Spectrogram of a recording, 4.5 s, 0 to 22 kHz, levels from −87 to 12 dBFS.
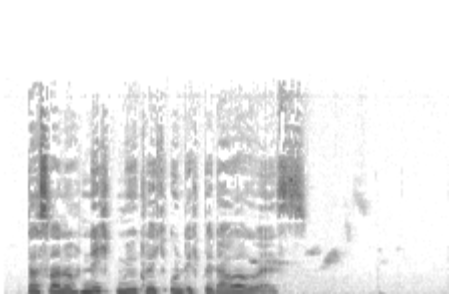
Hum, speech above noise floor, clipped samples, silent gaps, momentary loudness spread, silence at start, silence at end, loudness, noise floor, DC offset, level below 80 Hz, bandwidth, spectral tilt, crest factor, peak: none; 42 dB; under 0.1%; none; 8 LU; 0.25 s; 1.15 s; -28 LUFS; -69 dBFS; under 0.1%; -74 dBFS; 16.5 kHz; -3 dB/octave; 20 dB; -10 dBFS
